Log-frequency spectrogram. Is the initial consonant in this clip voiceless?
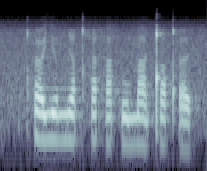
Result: yes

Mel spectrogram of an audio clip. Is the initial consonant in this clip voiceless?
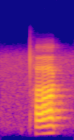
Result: yes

